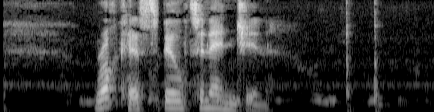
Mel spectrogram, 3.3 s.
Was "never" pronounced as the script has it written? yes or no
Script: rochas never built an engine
no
